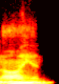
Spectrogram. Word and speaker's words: ayin: So this letter right here, everyone, this first letter here is called an ayin. And it sounds like the word I, because that's what it is.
